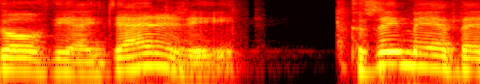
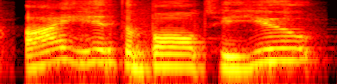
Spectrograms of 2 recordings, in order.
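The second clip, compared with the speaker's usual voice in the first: normal talking voice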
